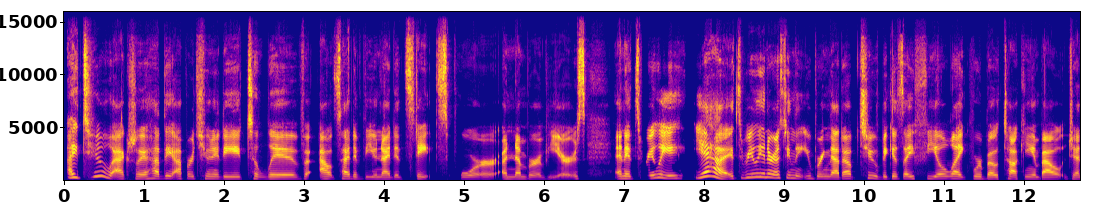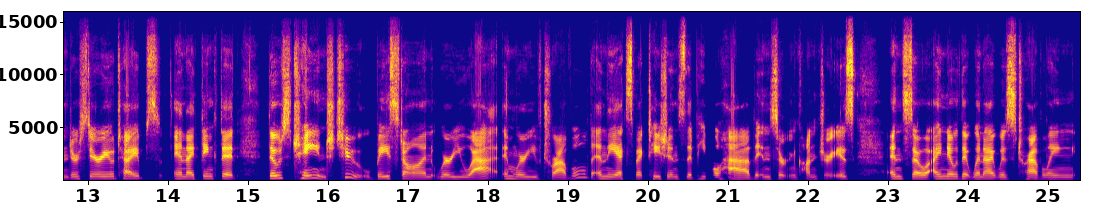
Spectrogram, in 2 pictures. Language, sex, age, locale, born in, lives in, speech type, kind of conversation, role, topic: English, female, 40-44, en-US, United States, United States, conversation, unstructured, none, What do you wish people noticed first about you, and how could you help them notice it sooner?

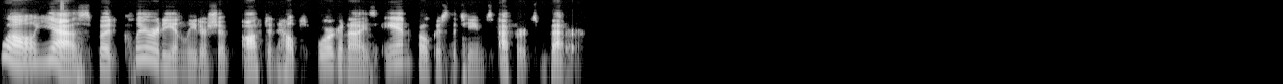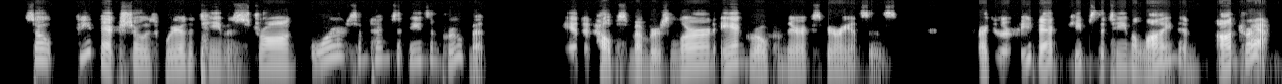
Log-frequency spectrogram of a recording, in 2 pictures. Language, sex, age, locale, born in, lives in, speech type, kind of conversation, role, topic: English, female, 55-59, en-US, United States, United States, read, expert-assistant, expert, What are the main factors in effective teamwork?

